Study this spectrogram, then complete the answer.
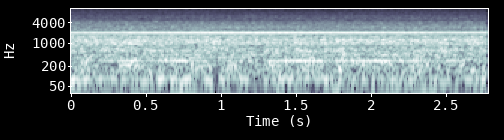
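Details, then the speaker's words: PS4 CUH-1001A/1115 console fan running very loud with a high constant whistle; dust build-up clogging the heatsink causes overheating and shutdown with a too-hot message after 30–40 minutes. "so what happens is the system runs really loud you can hear the fan this video here I'm sure you can hear it it gets really loud sounds like it's about to take off it's like super super loud"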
